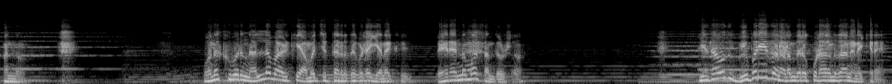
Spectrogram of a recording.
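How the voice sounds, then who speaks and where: An actor playing a proud but poor father who speaks gravely and pleads. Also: high-pitched, sing-song, normal speed, long pauses, pushed and bright, faint music behind, exaggerated voice.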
